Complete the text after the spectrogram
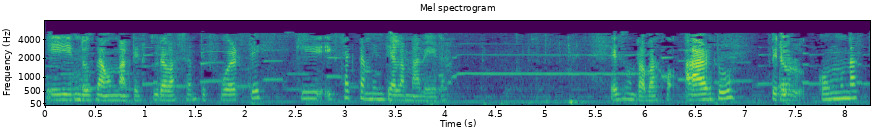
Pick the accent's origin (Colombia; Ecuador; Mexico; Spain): Ecuador; Atuntaqui, Imbabura; now in Quito, Ecuador; De la provincia de los lagos, así es. Soy de Atuntaqui, pero muy joven vine acá a estudiar acá en Quito. Yo soy odontóloga.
